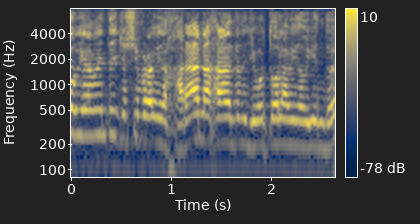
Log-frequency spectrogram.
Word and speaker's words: jarana: Jarana. ¿Cómo se dice? Jaraná. Jaraná, ¿no? No es... Yendo más atrás. No, jarana. Sí, vale, se dice jarana, pero viene de haram.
